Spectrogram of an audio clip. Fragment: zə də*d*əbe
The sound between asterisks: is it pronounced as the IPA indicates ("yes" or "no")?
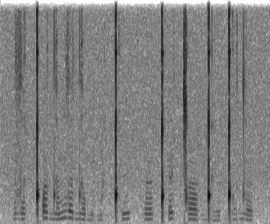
no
